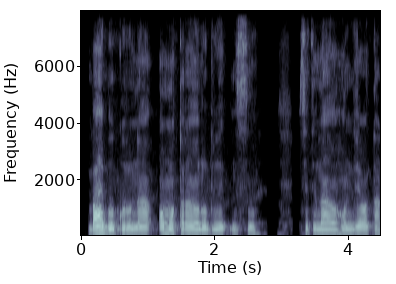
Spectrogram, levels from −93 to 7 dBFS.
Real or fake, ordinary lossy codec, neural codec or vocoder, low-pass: fake; none; codec, 16 kHz, 16 kbps, FunCodec, trained on LibriTTS, 50 frames a second; none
